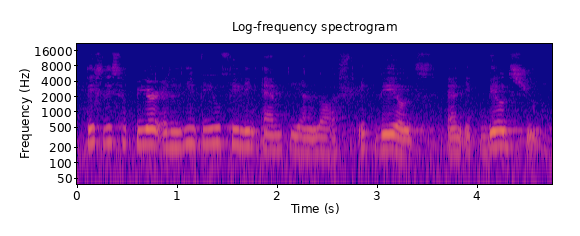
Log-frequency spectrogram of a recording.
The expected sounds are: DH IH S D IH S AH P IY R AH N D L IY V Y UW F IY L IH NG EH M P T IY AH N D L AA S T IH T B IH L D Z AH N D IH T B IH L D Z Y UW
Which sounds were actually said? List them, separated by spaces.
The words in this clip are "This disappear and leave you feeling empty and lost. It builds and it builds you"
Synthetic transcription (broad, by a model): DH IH S D IH S AH P IY R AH N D L IY V Y UW F IY L IH NG EH M P T IY AH N D L AA S T IH T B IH L D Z AH N D IH T B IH L D S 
